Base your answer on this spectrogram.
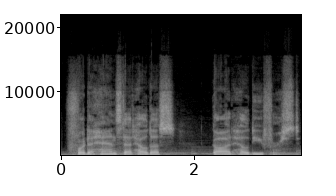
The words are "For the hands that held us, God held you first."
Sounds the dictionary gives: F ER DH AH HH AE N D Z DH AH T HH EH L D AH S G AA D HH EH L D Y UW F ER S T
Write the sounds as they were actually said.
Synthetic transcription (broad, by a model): F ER DH AH HH AE N D Z DH AH T HH EH L D AH S G AA D HH EH L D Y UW F ER S T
